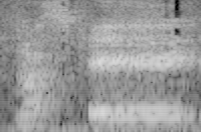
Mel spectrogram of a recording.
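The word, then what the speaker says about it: Masei: Let me just look at the Hebrew so I can pronounce it right. Matot and what goes, wait, it goes. Mas A. And so it's Mas A and Matot and Mas A, and it's from Numbers 30.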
